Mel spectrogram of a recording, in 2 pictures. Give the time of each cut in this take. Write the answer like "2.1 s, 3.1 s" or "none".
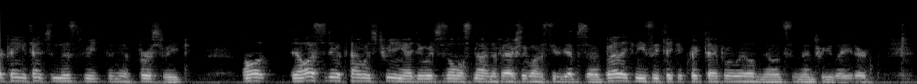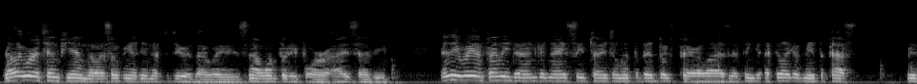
none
